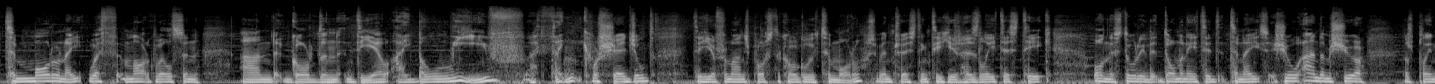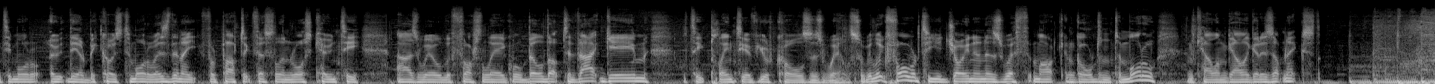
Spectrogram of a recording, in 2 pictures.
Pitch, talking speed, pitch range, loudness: 120 Hz, 190 wpm, 110-130 Hz, -21 LUFS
